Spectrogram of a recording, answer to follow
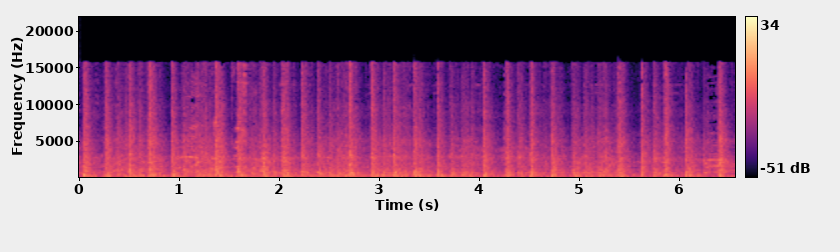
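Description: Several dhak drums, Bengali barrel drums beaten with sticks, played together in a fast, dense, unbroken rhythm of many strokes a second.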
